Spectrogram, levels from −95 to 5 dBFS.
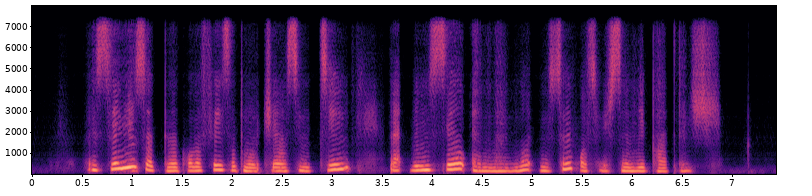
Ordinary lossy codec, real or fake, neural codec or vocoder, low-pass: none; fake; codec, 16 kHz, 0.5 kbps, FreqCodec, smaller model; 7.2 kHz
